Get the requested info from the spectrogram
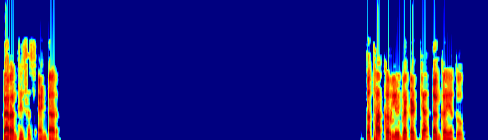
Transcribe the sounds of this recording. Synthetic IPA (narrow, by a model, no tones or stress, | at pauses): pæɾant̪ʰesisɛɳʈaɾ | t̪ət̪ʰakəɾliːbɛkaʈ̚t͡ɕjaʈəŋkajɛt̪o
